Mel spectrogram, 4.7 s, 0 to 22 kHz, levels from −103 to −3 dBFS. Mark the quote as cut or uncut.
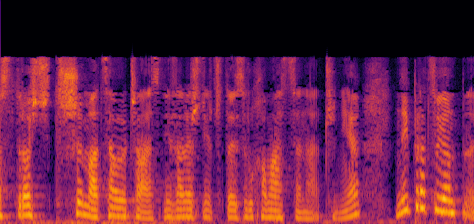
uncut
